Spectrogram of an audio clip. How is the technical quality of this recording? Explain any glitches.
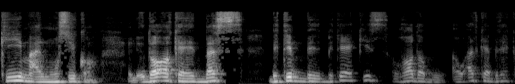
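One glitch stands out: zipper noise from 2.91 to 3.38 s, where the gain drops about 15 dB in unsmoothed 2 dB steps, roughly 20 per second, producing a rapid ticking zip over the speech.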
